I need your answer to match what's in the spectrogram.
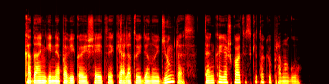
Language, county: Lithuanian, Vilnius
